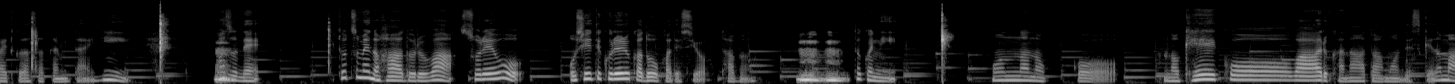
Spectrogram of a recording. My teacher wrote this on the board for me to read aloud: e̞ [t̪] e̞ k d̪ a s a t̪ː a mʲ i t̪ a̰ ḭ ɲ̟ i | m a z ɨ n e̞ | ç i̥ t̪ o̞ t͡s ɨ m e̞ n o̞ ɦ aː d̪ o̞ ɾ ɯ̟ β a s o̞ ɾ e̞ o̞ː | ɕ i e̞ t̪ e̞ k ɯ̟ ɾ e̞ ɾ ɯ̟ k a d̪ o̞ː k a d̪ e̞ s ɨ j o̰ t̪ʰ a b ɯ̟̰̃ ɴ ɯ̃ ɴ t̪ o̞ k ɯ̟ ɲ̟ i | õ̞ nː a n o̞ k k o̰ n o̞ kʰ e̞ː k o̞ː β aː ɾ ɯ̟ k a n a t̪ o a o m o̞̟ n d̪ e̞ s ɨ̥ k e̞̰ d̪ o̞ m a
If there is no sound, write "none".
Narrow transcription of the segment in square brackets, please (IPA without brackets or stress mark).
t̪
